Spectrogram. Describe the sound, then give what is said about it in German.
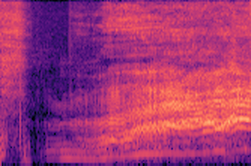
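A person imitates a sabre-toothed tiger's roar with a deep, rising, gravelly vocal growl that swells in loudness and holds for a few seconds, unaccompanied. “Der uvuläre Zäpfcheneinsatz eines Säbelzahntigers.”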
